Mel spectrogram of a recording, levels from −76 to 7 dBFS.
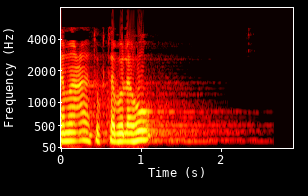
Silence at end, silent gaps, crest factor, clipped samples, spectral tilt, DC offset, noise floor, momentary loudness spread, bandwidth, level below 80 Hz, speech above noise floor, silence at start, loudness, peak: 1.3 s; none; 14 dB; 0.6%; -9.5 dB/octave; under 0.1%; -49 dBFS; 23 LU; 5.8 kHz; -54 dBFS; 39 dB; 0 s; -11 LUFS; 0 dBFS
